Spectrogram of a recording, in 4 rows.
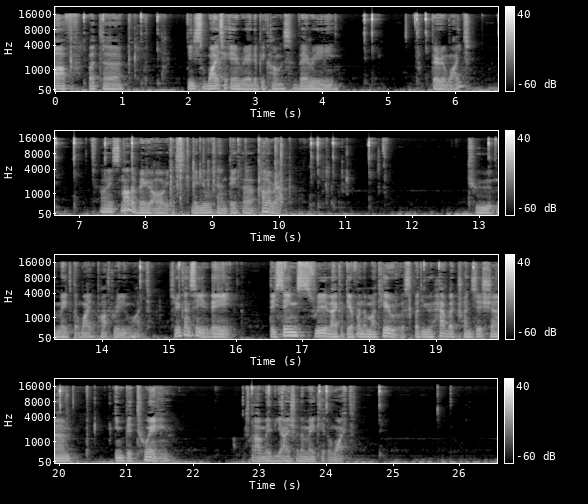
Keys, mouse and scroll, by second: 0.5-1.0 shift+middle drag, 1.0-1.3 scroll up 1, 1.3-4.4 shift+middle drag, 4.9 click, 5.5 click, 6.7 click, 7.4 drag, 10.9 alt+click, 13.2-15.2 drag, 15.2-18.2 middle drag, 18.9-19.5 shift+middle drag, 19.5 d, 19.6-20.1 drag, 20.1 d, 23.0-24.0 middle drag, 24.0 click.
